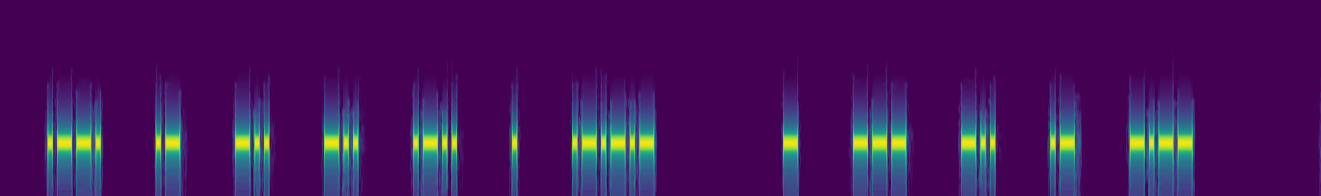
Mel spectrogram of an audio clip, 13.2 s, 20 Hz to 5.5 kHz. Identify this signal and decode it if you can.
Morse code, heard as a keyed tone, about 25 wpm, spaced as for 12 wpm, 600 Hz. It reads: PADDLE. TODAY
